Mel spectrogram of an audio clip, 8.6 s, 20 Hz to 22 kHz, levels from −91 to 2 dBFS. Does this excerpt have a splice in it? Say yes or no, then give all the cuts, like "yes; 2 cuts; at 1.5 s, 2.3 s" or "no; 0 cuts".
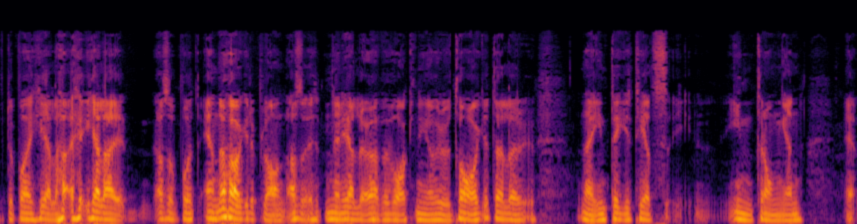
no; 0 cuts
